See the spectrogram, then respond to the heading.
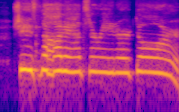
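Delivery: very high, very slow yell, "door" stretched out. Retelling a woman calling out after banging on an apartment door, retelling a yell. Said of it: "start yelling back and forth".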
